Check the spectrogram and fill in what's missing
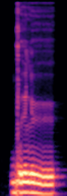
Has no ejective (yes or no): yes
